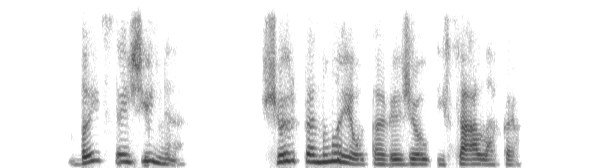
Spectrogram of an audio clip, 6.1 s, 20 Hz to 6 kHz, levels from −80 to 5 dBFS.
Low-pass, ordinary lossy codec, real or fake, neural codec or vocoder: 5.4 kHz; Opus, 24 kbps; fake; codec, 24 kHz, 1.5 kbps, HILCodec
